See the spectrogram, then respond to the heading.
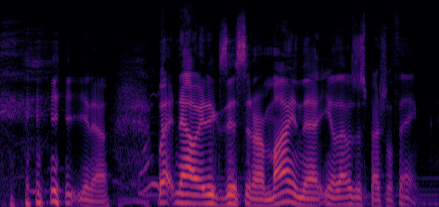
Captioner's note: laughs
